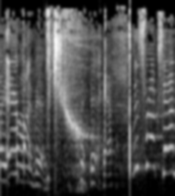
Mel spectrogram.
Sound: mimicking air whooshing

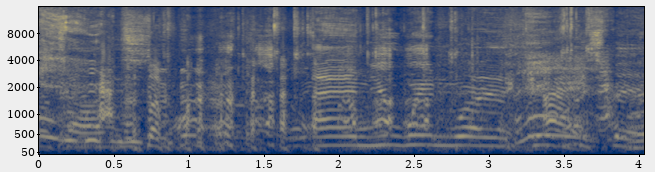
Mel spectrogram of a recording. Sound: laughter

